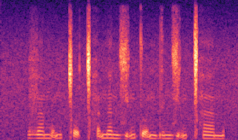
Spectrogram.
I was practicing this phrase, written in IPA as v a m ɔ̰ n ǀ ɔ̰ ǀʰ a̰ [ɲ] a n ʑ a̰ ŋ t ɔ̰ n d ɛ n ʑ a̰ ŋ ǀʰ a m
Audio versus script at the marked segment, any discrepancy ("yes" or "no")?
yes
